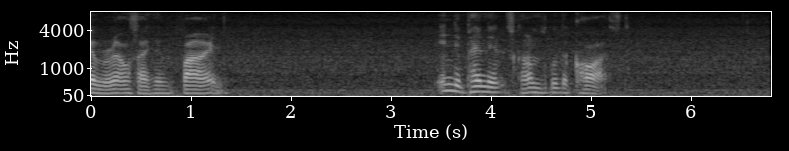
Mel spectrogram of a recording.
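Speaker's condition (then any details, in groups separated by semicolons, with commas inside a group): Cerebral palsy; scoliosis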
